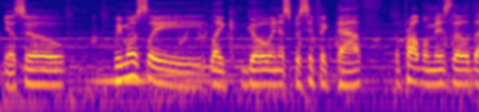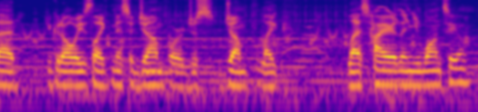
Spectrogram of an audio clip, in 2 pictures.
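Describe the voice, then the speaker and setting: A man's voice: mid-range voice, steady tone, moderate pace. A man giving casual, conversational live commentary on a speedrun at a gaming marathon. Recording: game music behind the voice.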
